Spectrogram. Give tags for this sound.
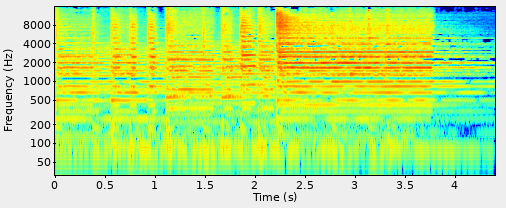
computer
game

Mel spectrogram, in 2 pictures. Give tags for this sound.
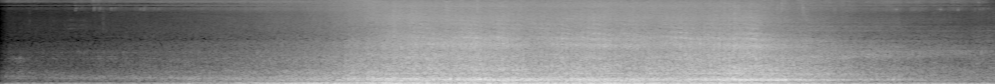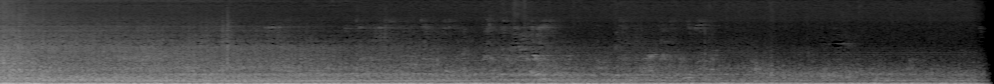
seoul
korea
field-recording
metro

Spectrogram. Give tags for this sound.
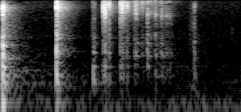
rock
stone

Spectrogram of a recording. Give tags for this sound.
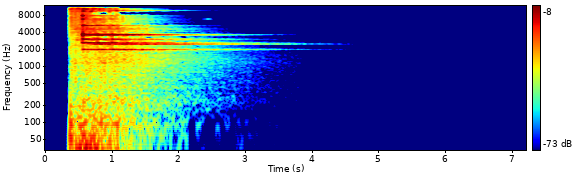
bulb
eureka
idea
inspiration
light

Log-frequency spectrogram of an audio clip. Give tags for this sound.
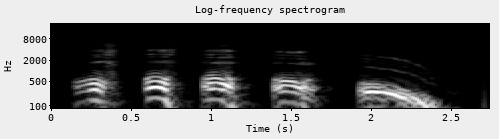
2
laughter
odd

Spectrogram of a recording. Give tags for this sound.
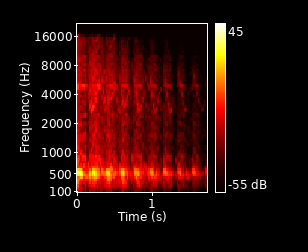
jungle
audio
fx
sound
effext
sfx
beat
pc
game
vicces

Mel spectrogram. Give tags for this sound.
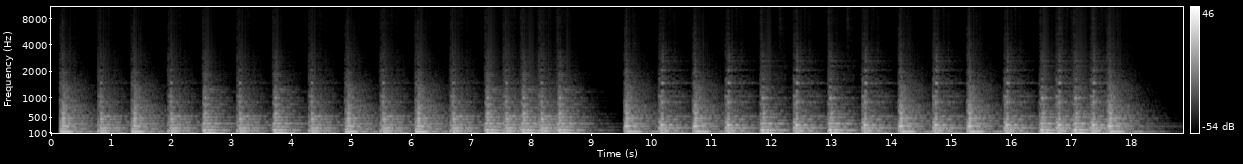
funny
joking
comedian
peculiar
comical
cartoon
film
droll
odd
blasts
Rockets
background-sound
background
shot
animation
fairy
comic
toon
fun
cinematic
boom
movie
guns
orchestral
hollywood
joke

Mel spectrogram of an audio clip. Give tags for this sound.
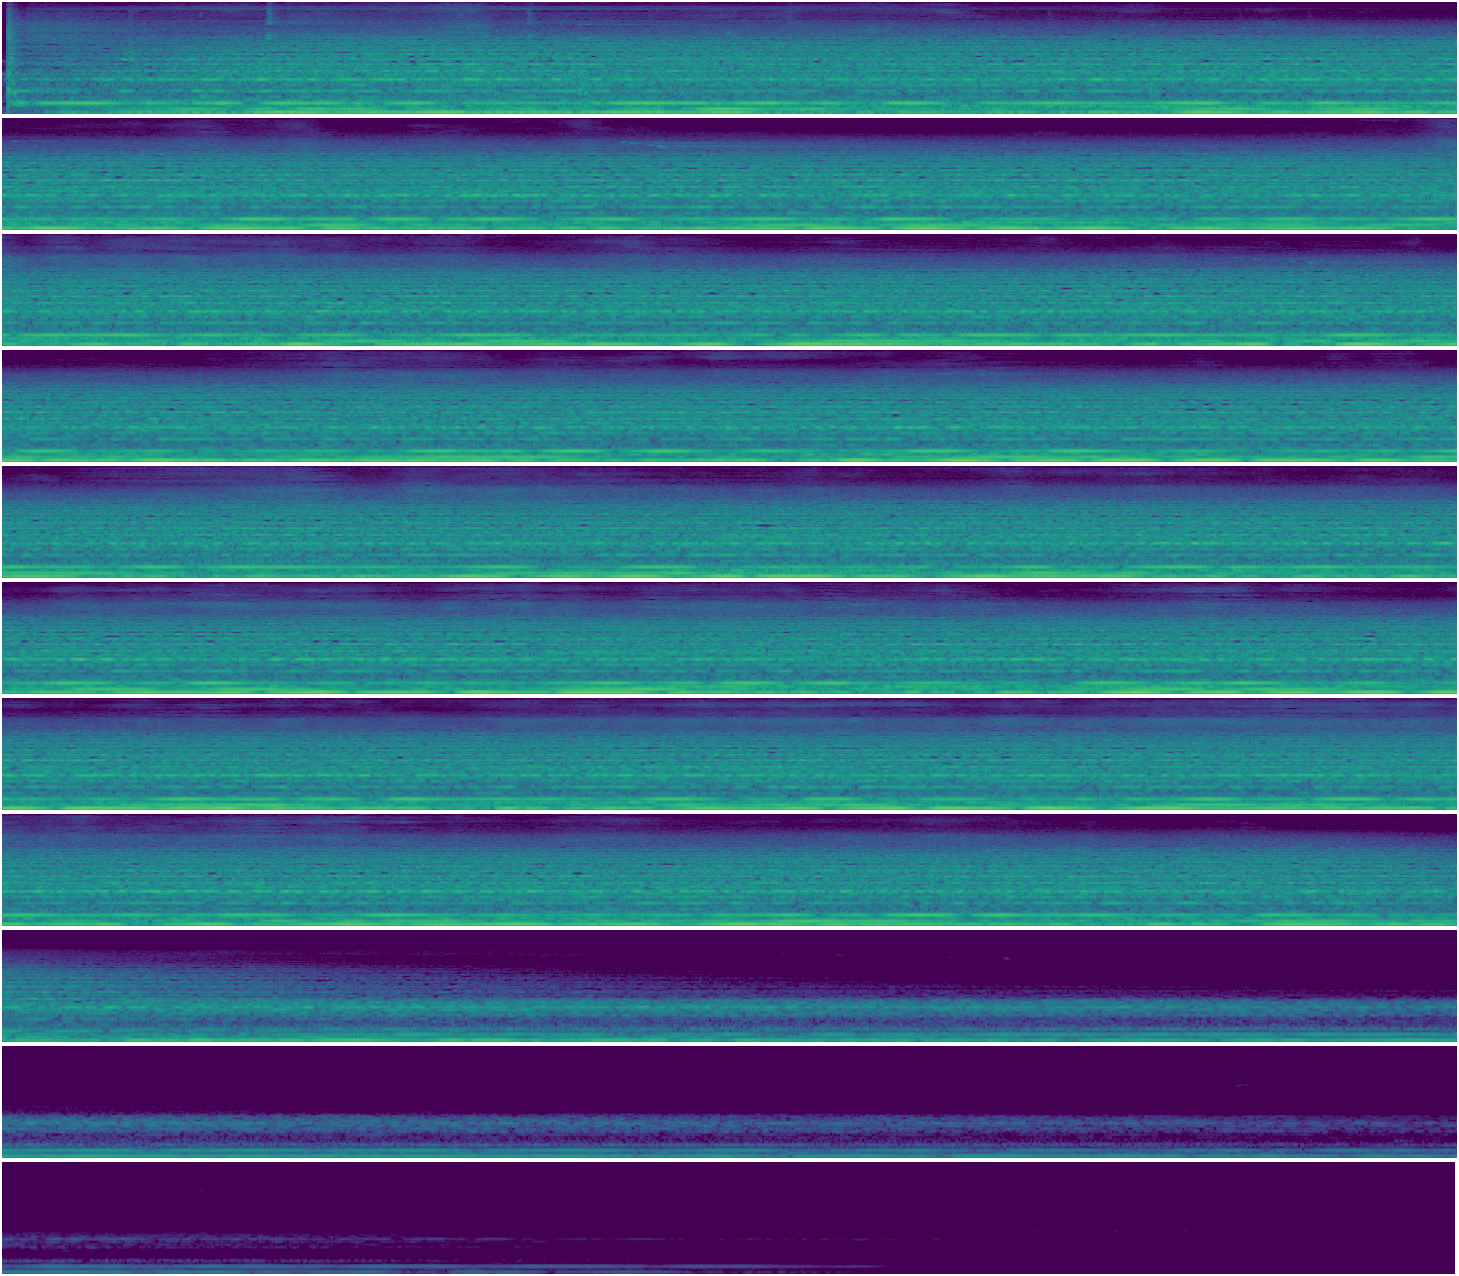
artificial
drone
multisample
organ
pad
soundscape

